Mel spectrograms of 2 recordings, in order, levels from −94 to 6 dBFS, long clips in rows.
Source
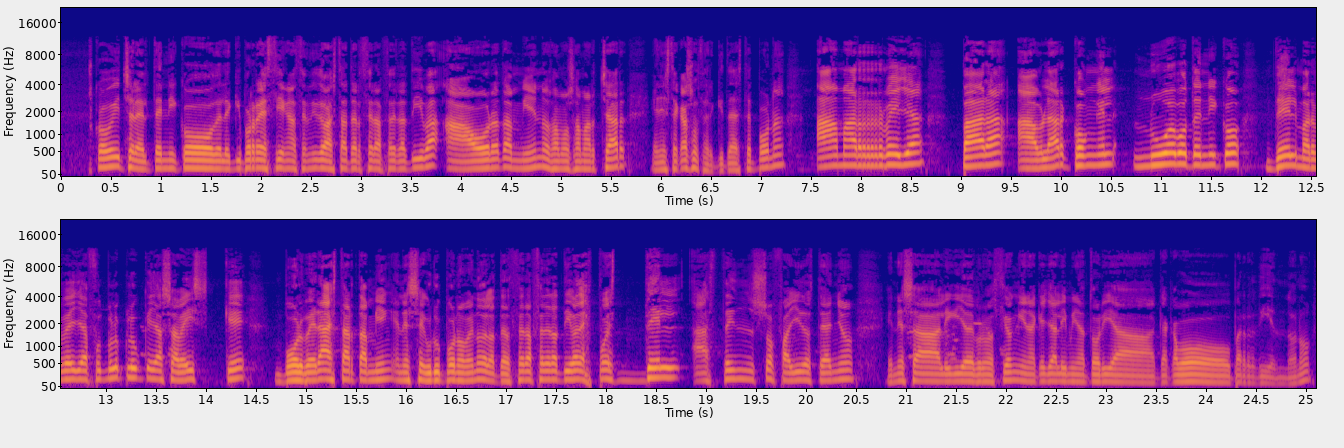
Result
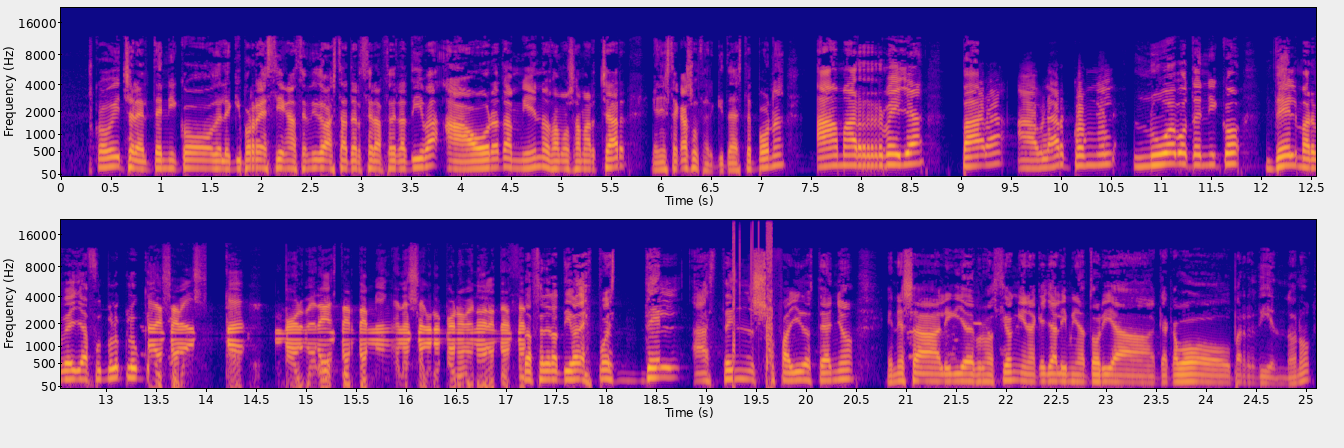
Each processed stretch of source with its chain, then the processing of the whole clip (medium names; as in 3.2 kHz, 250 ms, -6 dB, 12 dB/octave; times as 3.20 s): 1.18–3.94 s: band-stop 3.2 kHz, Q 15 + compression, threshold -20 dBFS
9.18–10.62 s: distance through air 270 m + band-stop 1.2 kHz, Q 15 + transformer saturation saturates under 1.5 kHz
13.43–17.20 s: resonant high shelf 2.1 kHz -7 dB, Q 3 + ring modulator 1.4 kHz + three bands compressed up and down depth 70%
19.27–19.69 s: bass shelf 360 Hz -2.5 dB + integer overflow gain 24.5 dB + level flattener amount 100%
whole clip: reverb removal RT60 1.2 s; gate -50 dBFS, range -9 dB; level rider; trim -1 dB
